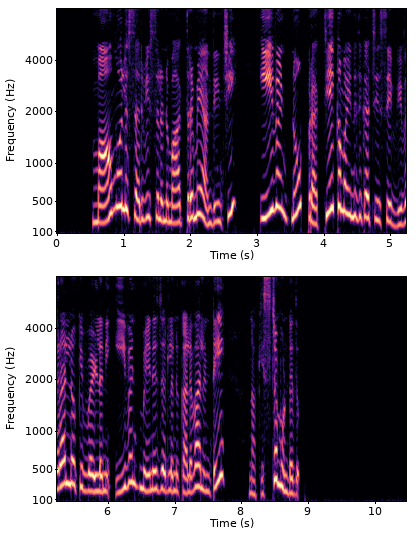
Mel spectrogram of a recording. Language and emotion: Telugu, disgusted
